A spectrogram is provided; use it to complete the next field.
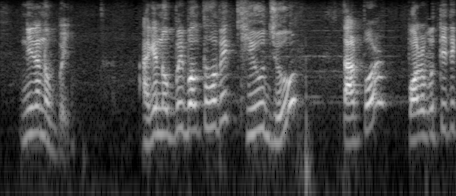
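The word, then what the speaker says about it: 九十: আগে 90 বলতে হবে কিউজু তারপর পরবর্তীতে কি যুক্ত হবে এখানে আরেকটা কিউ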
